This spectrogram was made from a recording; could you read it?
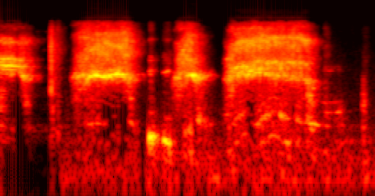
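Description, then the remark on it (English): A baby screeches in the background in loud, shrill bursts, four or five piercing cries in quick succession with brief gasping pauses between them, the longest wail held for over a second. “Y'all got to get the baby from screeching in the background.”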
